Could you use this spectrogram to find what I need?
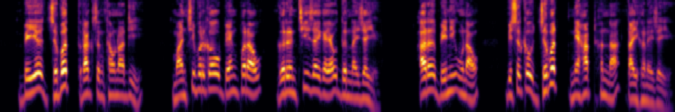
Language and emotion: Bodo, angry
